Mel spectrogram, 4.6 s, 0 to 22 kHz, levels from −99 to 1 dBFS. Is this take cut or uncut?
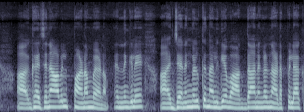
uncut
